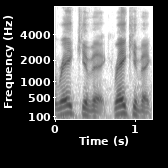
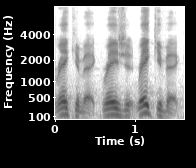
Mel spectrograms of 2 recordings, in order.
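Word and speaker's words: Reykjavík: Reykjavik. That's it. Reykjavik.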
